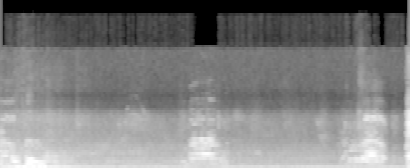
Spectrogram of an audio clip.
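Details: Cat meowing during its first bath: a brief burst of voices at the start, then two drawn-out, arching meows about two seconds apart, each rising and falling in pitch.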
